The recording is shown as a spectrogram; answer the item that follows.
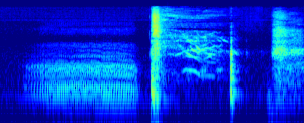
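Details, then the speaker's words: Puppy snoring while snuggled asleep in her bed in a craft room, a habitual loud snorer: a rumbling, fluttering snore of about two seconds, then a sharp snort and soft squeaks. "She's the noisiest snorer in the world, and she's all snuggled up in her bed in my craft room. I've tried to stop her snoring and she just won't, so I'm just going to have to go with it."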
